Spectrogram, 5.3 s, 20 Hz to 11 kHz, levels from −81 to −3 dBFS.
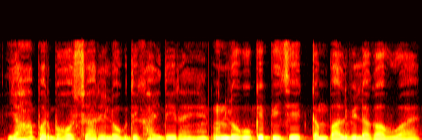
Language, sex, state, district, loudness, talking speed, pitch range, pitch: Hindi, male, Jharkhand, Sahebganj, -16 LUFS, 215 wpm, 105-120 Hz, 110 Hz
